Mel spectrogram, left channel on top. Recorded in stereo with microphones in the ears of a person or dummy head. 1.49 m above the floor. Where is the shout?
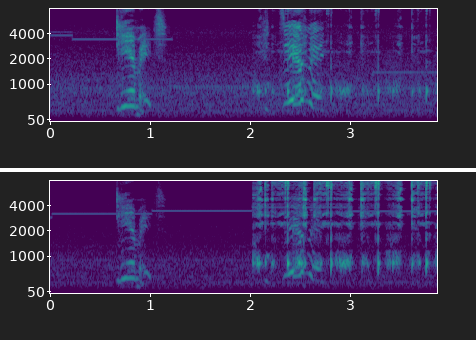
20° left (ahead or behind); by 2.8 s 75° left (ahead or behind).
